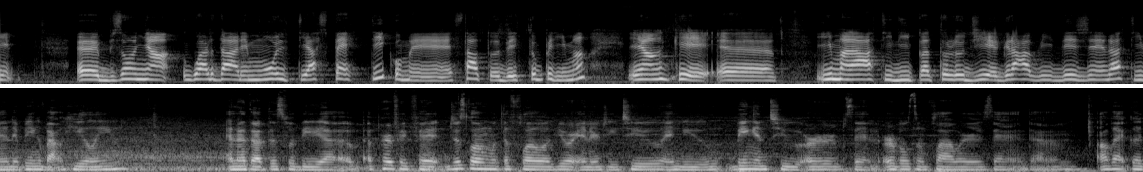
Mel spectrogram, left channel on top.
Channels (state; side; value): different; both; correlation 0.00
